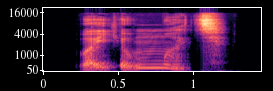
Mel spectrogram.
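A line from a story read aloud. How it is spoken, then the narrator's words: Muttering through clenched teeth. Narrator (Russian): процедил Лерик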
